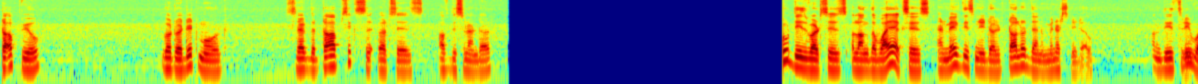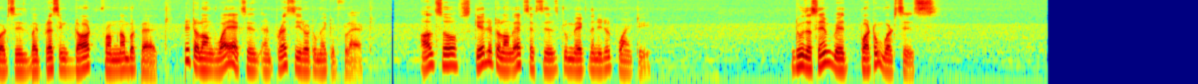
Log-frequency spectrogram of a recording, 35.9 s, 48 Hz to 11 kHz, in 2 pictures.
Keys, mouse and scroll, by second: 0.9 click, 2.1 Tab, 2.7 1, 3.4 click, 4.6 middle click, 7.9 click, 8.6-8.9 scroll down 2, 9.2 shift+middle click, 10.5-11.6 scroll down 5, 12.1 shift+middle click, 12.6 e, 17.4 shift+middle click, 18.1 shift+middle click, 18.7 shift+scroll down 1, 19.2 KP_Decimal, 20.1-21.0 scroll down 5, 21.0 scroll down 2, 21.0 s, 24.0 s, 27.6-28.7 scroll down 13, 28.7 shift+middle click, 29.9-31.4 scroll up 7, 31.7 click, 33.7 e.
